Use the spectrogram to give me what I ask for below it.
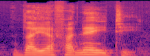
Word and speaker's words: diaphaneity: Is it how you say diaphaneity? Diaphania. Well, yeah, it comes from diaphania, no, but in English, diaphaneity, a term that is expressively pervasive in his poetry.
